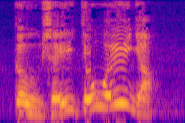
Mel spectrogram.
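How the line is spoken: Sudden loud roar. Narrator (Vietnamese): Đột nhiên Thiếu Lâm chưởng môn gầm to

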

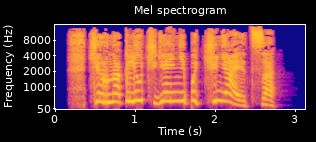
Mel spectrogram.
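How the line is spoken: Shrill cry. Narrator (Russian): пронзительно выкрикнула Елена

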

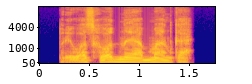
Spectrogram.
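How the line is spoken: Snorting. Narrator (Russian): хмыкнул Борка

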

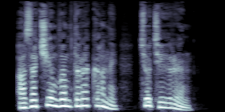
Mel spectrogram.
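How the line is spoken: Innocent voice. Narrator (Russian): невинным голосом поинтересовалась Эвелина

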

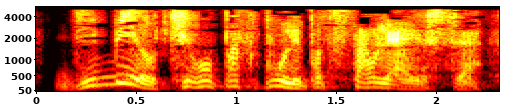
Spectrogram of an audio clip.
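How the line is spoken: Angry hiss. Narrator (Russian): зашипел Заточка

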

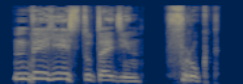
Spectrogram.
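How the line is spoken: Scornful snort. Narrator (Russian): фыркнула Таня

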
